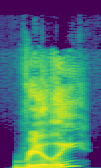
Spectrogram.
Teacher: For example, if I say really with a rising tone, it sounds like I'm asking a question.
